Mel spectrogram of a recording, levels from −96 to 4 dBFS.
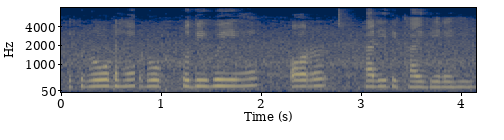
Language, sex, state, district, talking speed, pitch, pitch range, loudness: Hindi, female, Uttar Pradesh, Etah, 190 wpm, 220 Hz, 210-225 Hz, -33 LUFS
